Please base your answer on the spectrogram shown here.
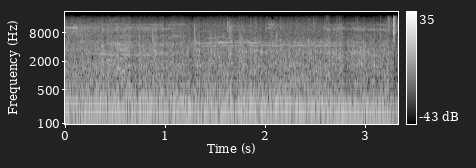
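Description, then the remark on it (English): An automatic car wash machine washes a car, a loud, steady low rumble with constant whooshing spray and brushing noise that fills the whole moment without pause. “Well, some, I mean, a machine is washing the car for me, but I'm having, I'm treating my car to a bath.”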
